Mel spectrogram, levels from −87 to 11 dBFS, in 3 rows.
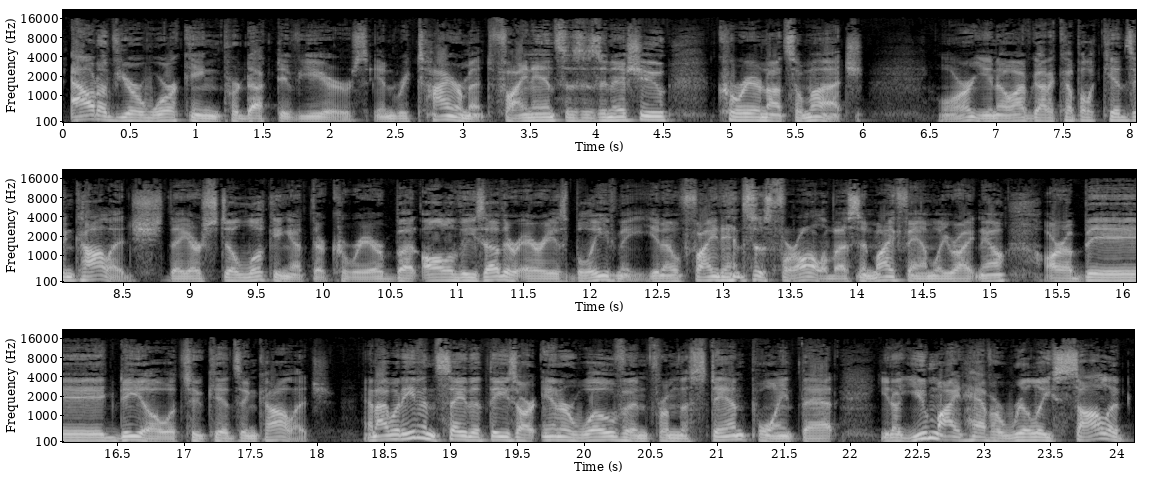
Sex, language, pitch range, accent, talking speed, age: male, English, 95-120 Hz, American, 210 wpm, 40-59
